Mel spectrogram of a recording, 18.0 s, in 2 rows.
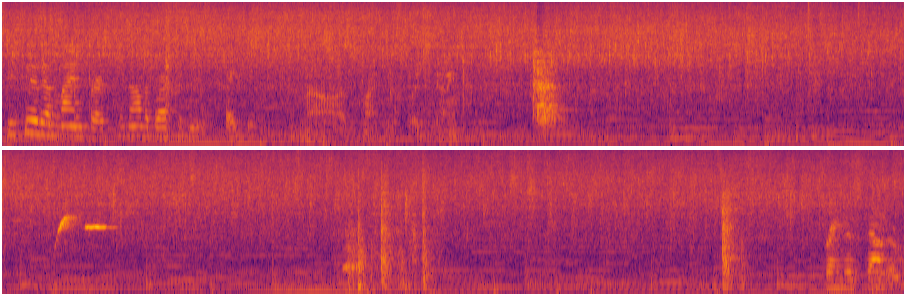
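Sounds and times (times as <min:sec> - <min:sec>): food sizzling in skillets: 0:00.0 - 0:18.0
short whistle: 0:09.5 - 0:10.3
skillet knocks: 0:12.4 - 0:13.5, 0:16.2 - 0:16.6.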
